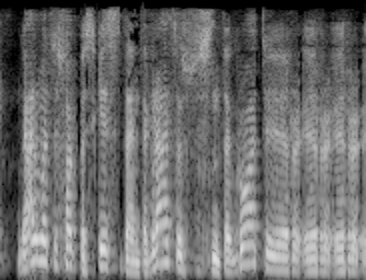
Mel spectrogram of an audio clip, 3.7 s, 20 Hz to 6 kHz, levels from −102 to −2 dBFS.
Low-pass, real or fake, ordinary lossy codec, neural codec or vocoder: 5.4 kHz; real; AAC, 24 kbps; none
